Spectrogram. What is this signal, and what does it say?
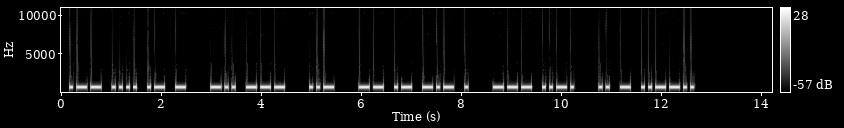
Morse code, heard as a keyed tone, about 17 wpm, 700 Hz. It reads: WHAT DO U MAKE OF IT?
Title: Sentences from Top 100 Words and Abbreviations 17wpm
